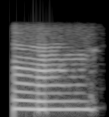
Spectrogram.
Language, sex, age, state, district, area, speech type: Bodo, female, 18-30, Assam, Baksa, rural, conversation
